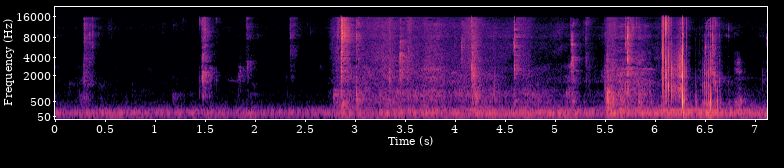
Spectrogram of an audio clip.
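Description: Chewing, with small mouth clicks, then from about three seconds in, rustling and a few knocks as someone shifts and handles things at the table.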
